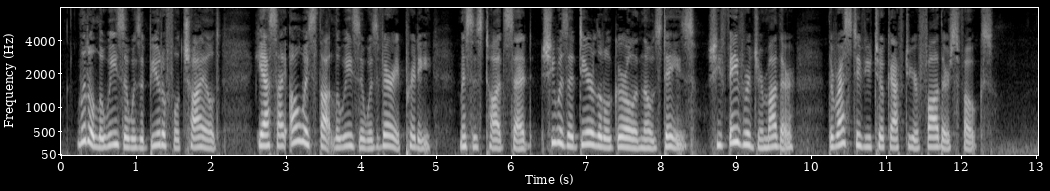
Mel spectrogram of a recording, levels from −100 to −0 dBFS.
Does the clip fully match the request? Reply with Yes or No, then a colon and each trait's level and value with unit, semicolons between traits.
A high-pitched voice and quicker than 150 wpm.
Yes: high, 195 Hz; average, 180 wpm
